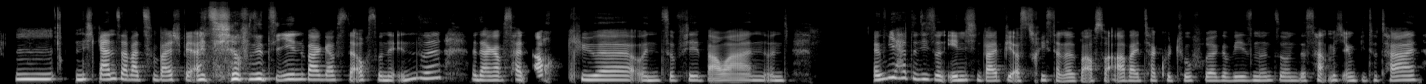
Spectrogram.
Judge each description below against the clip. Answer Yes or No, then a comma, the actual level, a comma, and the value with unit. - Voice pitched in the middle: No, high, 200 Hz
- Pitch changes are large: No, average, 3.3 semitones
